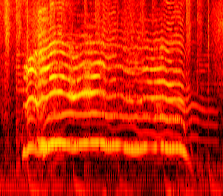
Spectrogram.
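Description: A few voices let out one long, loud 'Monday scream' together, showing how Monday sounds, held for about two seconds before trailing off, with a steady thumping beat underneath.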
